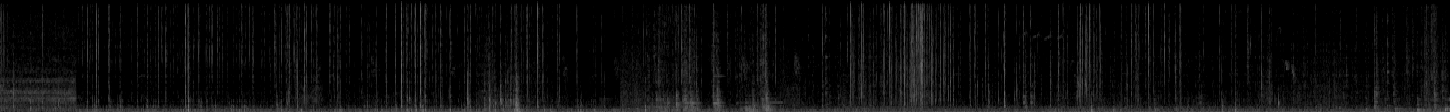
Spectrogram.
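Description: Wood fire crackling in a camping wood stove, with irregular small pops and snaps.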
